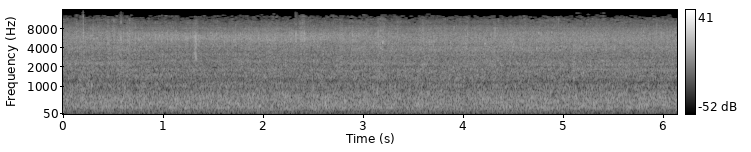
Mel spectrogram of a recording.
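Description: Steady rush of fast-flowing muddy stream water pouring through and past a woven bamboo fish fence, an even unbroken hiss with a few faint ticks.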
